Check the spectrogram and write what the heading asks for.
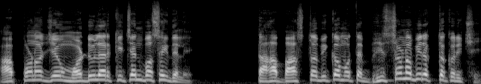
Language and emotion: Odia, angry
